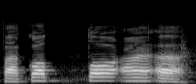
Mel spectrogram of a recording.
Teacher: satu ain, satu hamzah jelaskan bunyi dia, kerana dua-dua huruf tu berada pada makhraj yang berbeza. Sifat pun berbeza.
